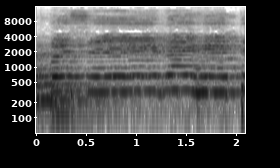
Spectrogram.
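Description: A man's voice singing a naat, unaccompanied, into a microphone, drawing out long held notes.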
